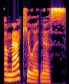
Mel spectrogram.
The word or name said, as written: immaculateness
